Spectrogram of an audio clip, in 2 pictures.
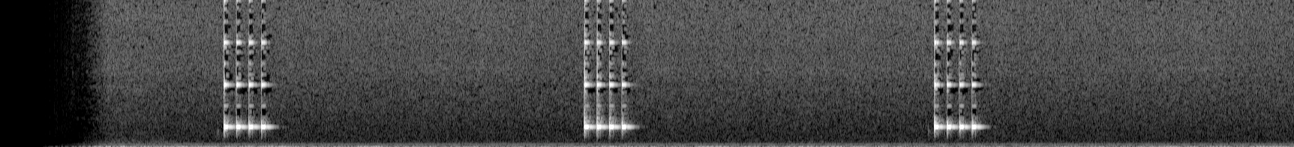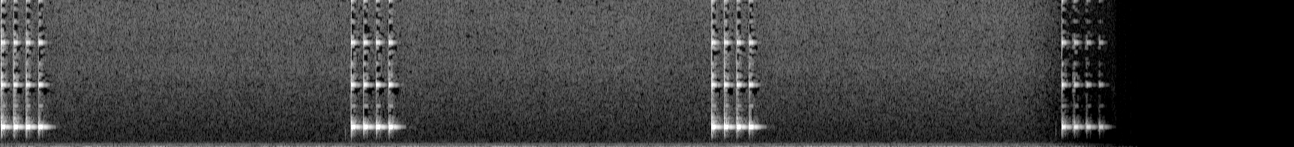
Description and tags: Cellphone alarm
alarm, cellphone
